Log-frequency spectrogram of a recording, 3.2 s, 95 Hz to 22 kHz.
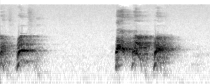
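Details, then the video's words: Small Papillon dog barking loudly indoors at home, captured in stereo with an Olympus LS-11: a short bark, a pause of over a second, then a quick pair of harsh, ringing barks. "Tiny Dog Barking Very Loud, Papillon"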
